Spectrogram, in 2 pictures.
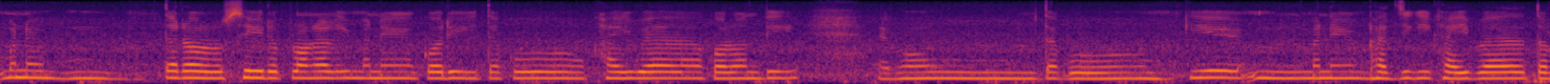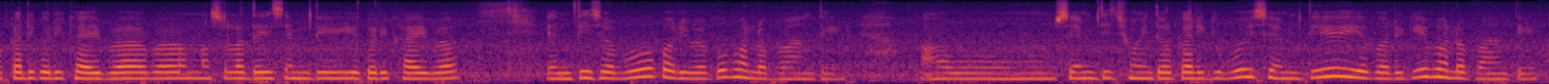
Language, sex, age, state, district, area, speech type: Odia, female, 30-45, Odisha, Jagatsinghpur, rural, spontaneous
